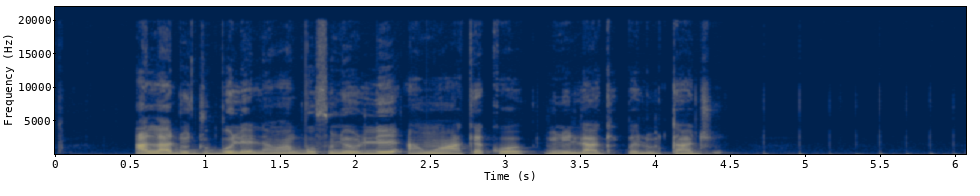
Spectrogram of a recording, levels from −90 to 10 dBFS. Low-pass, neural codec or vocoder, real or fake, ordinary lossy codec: none; none; real; none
